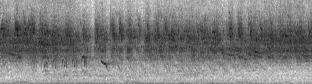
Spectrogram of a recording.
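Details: A colony of weaver birds singing on their finished nests to celebrate, rapid high chirps and sizzling chatter blending into a constant chorus, one short rising note standing out, low traffic-like rumble beneath.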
